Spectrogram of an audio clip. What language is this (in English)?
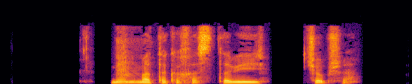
Pashto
